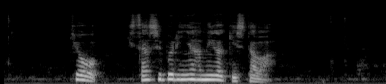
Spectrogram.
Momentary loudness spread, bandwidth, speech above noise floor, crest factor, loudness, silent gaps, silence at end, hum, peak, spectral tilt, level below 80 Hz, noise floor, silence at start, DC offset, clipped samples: 14 LU; 11 kHz; 35 dB; 16 dB; -22 LUFS; none; 1.15 s; none; -8 dBFS; -6.5 dB/octave; -56 dBFS; -56 dBFS; 0.75 s; under 0.1%; under 0.1%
